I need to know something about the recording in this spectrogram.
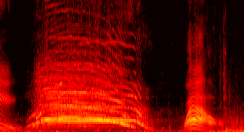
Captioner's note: crowd cheers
